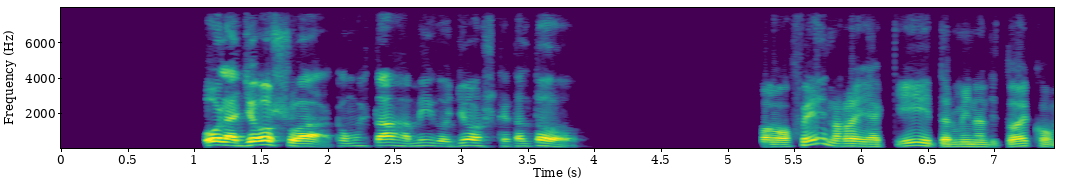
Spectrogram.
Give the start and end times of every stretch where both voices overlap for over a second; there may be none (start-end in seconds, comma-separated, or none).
none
